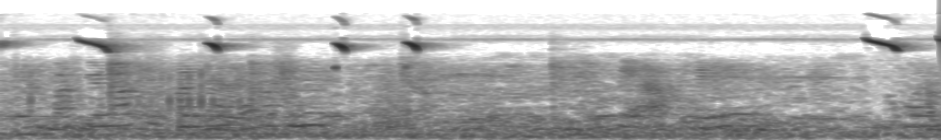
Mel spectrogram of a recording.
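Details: Pied triller in lively song, kept to attract wild birds: sharp, very high whistled slurs dropping in pitch, spaced irregularly roughly every half second, over a steady low rumble.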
